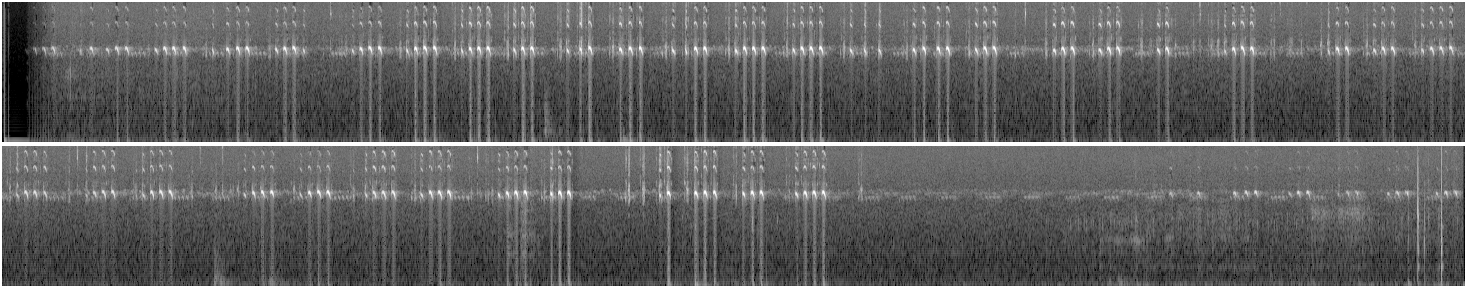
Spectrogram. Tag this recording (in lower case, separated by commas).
animal, insect, cricket, wild animals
